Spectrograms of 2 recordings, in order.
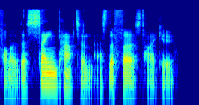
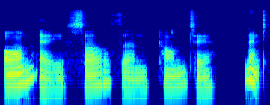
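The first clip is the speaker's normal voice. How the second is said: drawn out, syllable by syllable; slow syllable count; much slower than usual. Shown as a demonstration. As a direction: count it out slowly. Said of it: "teacher counts syllables aloud".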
